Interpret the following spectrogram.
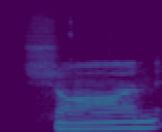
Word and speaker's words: Sean: to me about how sean and dean are spelled the same way right it's s-e-a-n and d-e-a-n but they're pronounced completely differently and they're like man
